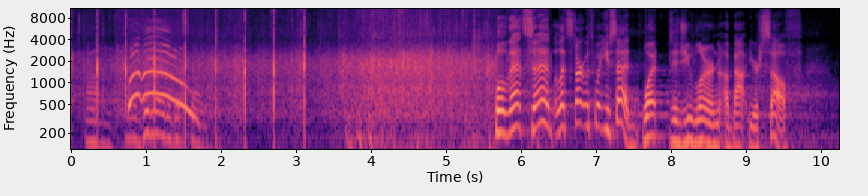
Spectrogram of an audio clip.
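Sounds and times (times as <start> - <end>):
standing audience applauding: 0.0 - 6.3
speech: 0.2 - 1.1, 5.7 - 10.2
person cheering: 0.4 - 2.0.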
